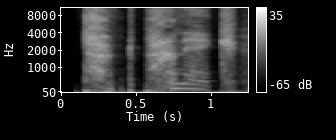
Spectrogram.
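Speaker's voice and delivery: urgent hiss. Someone else answers a stuck companion; loud hiss. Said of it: "someone else said in a loud hiss".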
